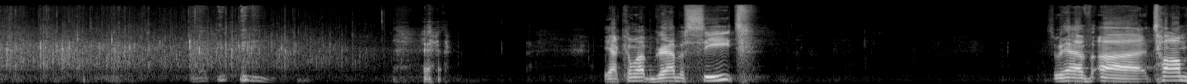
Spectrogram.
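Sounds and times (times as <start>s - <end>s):
audience applause: 0.0s - 4.4s
speech: 2.2s - 2.8s, 6.1s - 7.6s, 10.6s - 11.8s.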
